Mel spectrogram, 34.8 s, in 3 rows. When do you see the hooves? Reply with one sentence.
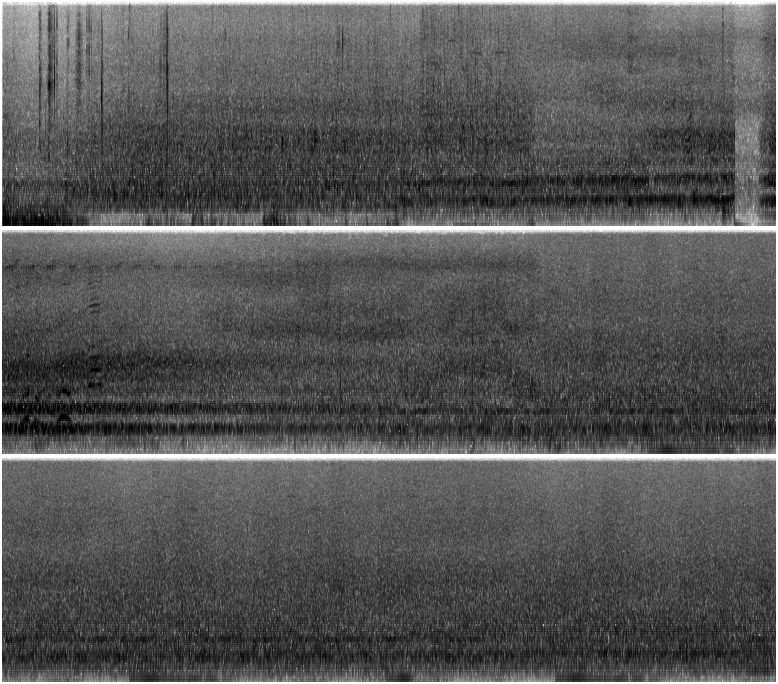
You can't hear the hooves here.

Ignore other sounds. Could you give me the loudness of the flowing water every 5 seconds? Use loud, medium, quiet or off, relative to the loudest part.
loud, loud, medium, loud, loud, loud, loud.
